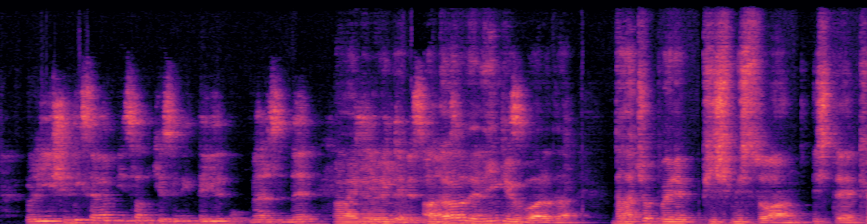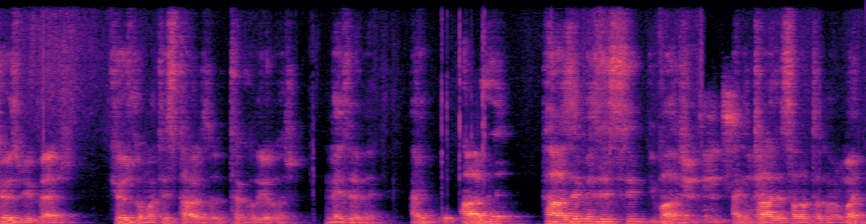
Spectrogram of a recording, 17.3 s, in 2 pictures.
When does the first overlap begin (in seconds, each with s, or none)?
3.5 s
